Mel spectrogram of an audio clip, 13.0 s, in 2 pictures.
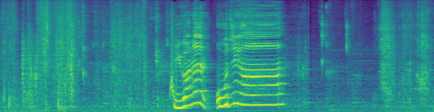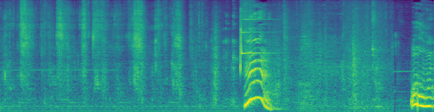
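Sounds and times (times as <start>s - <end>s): crunchy bites and chewing: 5.7s - 10.0s.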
